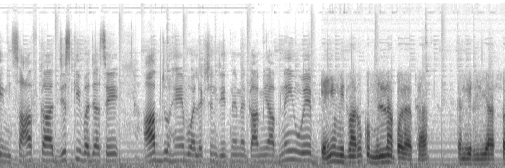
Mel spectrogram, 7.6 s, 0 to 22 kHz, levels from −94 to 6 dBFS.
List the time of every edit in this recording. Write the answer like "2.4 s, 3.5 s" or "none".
4.8 s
